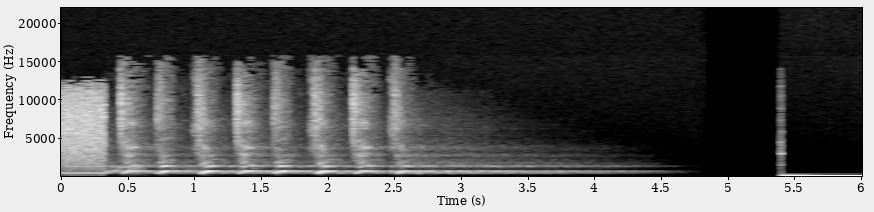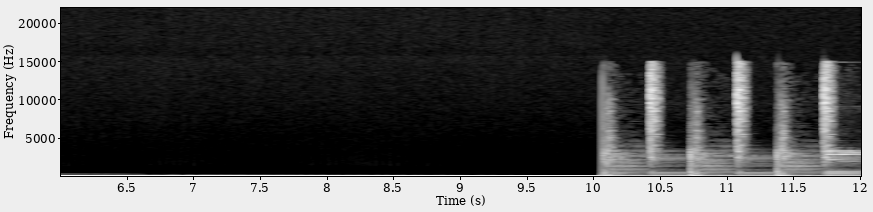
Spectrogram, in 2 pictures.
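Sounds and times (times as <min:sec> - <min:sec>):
sub-bass drop: 0:05.4 - 0:12.0
music with sharp rhythmic hits: 0:10.1 - 0:12.0.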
